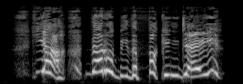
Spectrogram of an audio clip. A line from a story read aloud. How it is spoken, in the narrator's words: Becca screeched back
